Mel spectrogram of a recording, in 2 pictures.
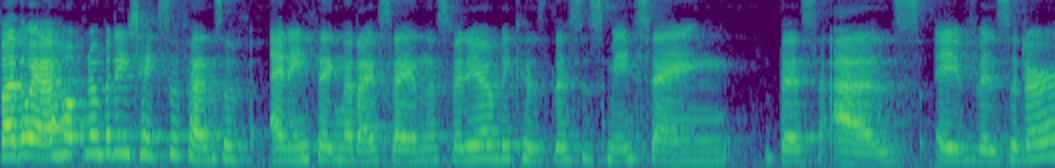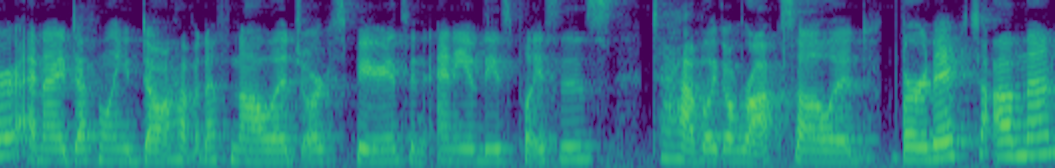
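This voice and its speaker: A woman in an American accent speaks at a fairly quick pace in a fairly high pitch, her bright, sharp tone showing ordinary pitch variation and big swings in loudness. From Southern California. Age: 20s. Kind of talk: casual talk to camera.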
